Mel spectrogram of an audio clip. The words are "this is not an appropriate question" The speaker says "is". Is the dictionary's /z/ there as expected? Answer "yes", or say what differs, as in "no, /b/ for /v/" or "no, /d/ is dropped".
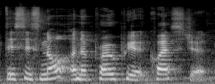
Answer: yes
